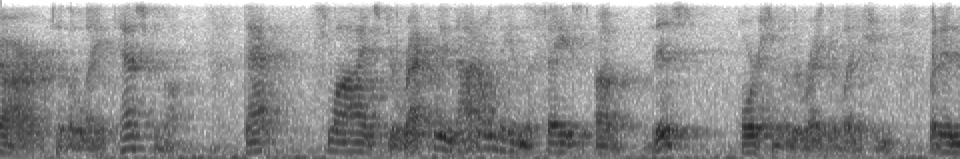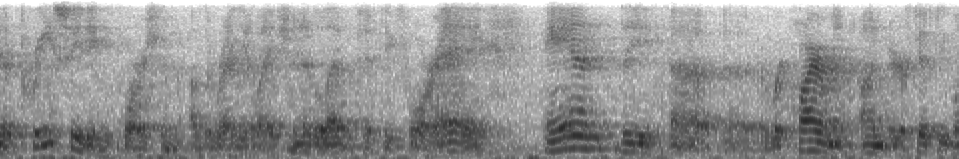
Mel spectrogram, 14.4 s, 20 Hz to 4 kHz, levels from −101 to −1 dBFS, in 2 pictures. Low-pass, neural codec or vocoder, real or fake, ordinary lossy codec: 3.6 kHz; vocoder, 44.1 kHz, 80 mel bands, Vocos; fake; Opus, 64 kbps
